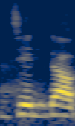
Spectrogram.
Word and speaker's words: Jeddah: Jeddah. Pronounce it. Write the spelling here. Jeddah. G-J-E-D-D-A-H. Jeddah.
